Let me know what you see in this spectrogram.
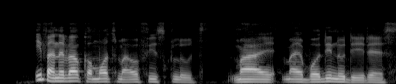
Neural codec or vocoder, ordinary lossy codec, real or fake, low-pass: codec, 16 kHz, 4 kbps, X-Codec, HuBERT features, trained on LibriSpeech; none; fake; 7.2 kHz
